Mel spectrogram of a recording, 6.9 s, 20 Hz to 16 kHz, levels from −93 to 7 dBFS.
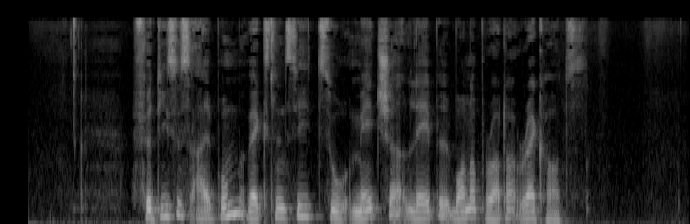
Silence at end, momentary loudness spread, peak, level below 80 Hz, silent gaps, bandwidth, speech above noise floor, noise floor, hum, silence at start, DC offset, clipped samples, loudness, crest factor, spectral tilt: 1.05 s; 11 LU; -16 dBFS; -66 dBFS; none; 12 kHz; 33 dB; -67 dBFS; none; 0.3 s; under 0.1%; under 0.1%; -34 LUFS; 20 dB; -4 dB/octave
